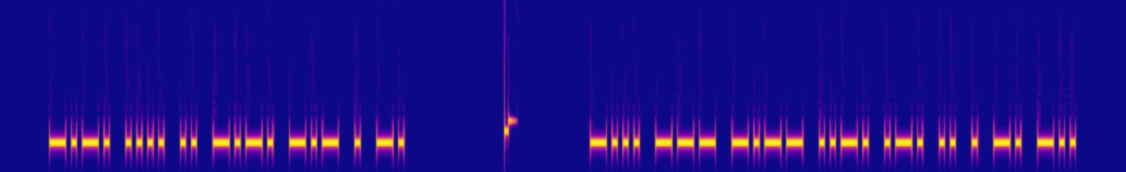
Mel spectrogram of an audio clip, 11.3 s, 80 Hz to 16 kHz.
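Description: Morse code sent at 22 words per minute as a single steady mid-pitched beep, keyed in rapid dots and dashes, with a short pause and a faint click midway before the sending resumes.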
